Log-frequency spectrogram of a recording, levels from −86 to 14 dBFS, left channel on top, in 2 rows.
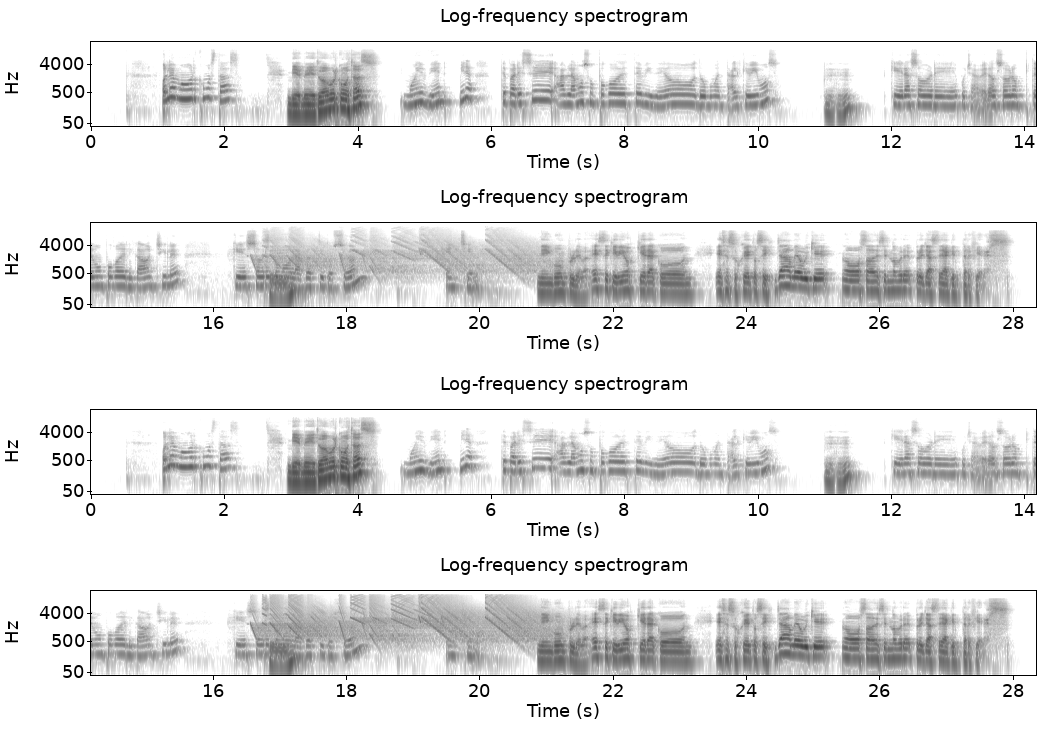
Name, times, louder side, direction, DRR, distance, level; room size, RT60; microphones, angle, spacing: voice 1, 1.1-2.2 4.7-5.7 6.2-10.3 12.0-15.5 16.3-18.3 19.5-20.2, left 3 dB, 35° left, 0.7 m, -37 dB
voice 2, 2.7-4.3 11.0-11.4 16.8-17.3 20.9-23.2 23.5-27.9, right 2 dB, 15° right, 0.4 m, -27 dB
sound 1, 16.6-21.7, right 9 dB, 85° right, 0.6 m, -39 dB
5.1 x 5.0 x 5.7 m
head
